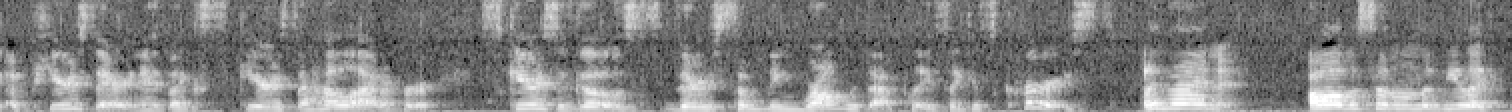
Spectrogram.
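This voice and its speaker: A woman's voice: fairly high pitch, low-quality recording. A young woman chatting casually as a book vlogger, full of fillers and asides.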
